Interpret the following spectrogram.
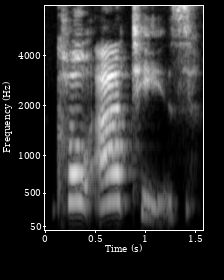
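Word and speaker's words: coatis: mrs bis brisbane red reading from the letter pronounced co-autis the kawates looked weird miss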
